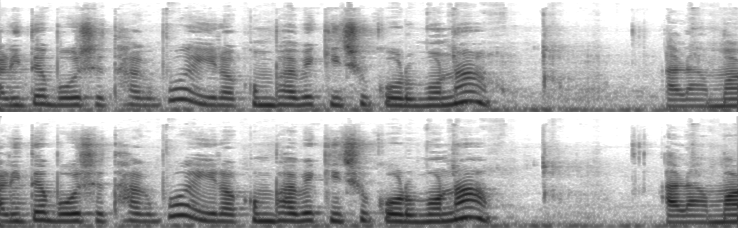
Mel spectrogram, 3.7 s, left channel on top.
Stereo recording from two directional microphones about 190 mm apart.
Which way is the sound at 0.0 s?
15° left (ahead or behind).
